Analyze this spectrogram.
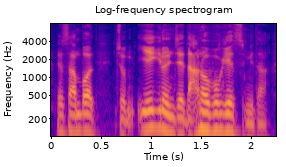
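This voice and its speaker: A man's voice: medium pitch, very fast, a bit bright, dry recording, clean studio sound. A man hosting a talk show, introducing guests and putting questions to them. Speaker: host.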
